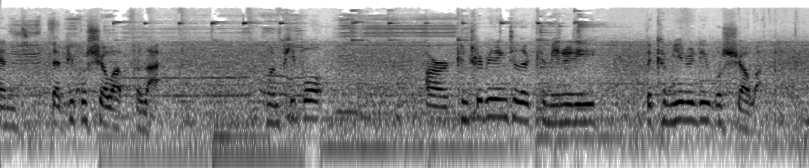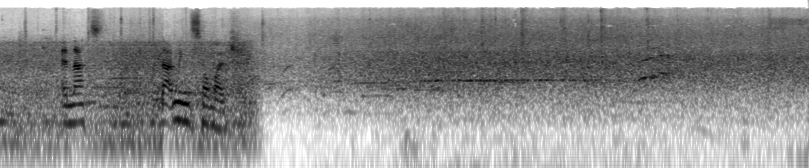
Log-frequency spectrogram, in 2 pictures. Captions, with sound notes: and that people show up for that. When people are contributing to the community, the community will show up. And that's, that means so much (clapping/cheering)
